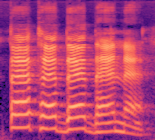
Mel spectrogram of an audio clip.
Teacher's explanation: दंत्य कौन से होते हैं, जो दांत पर टच हो जीभ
